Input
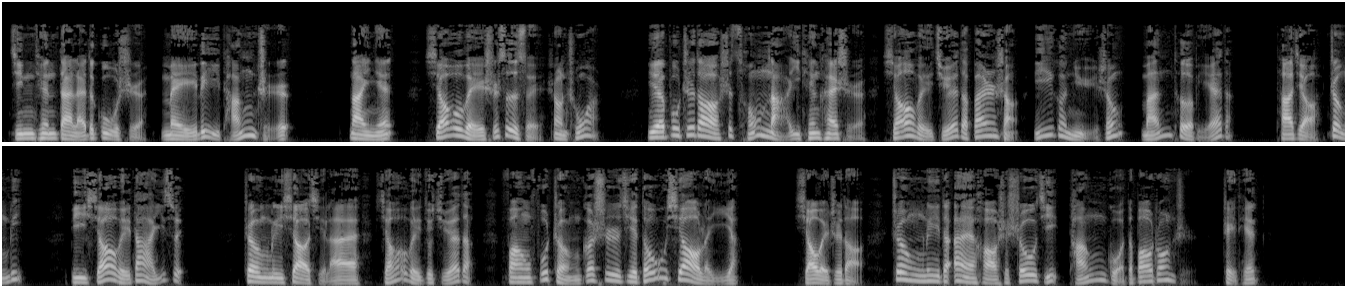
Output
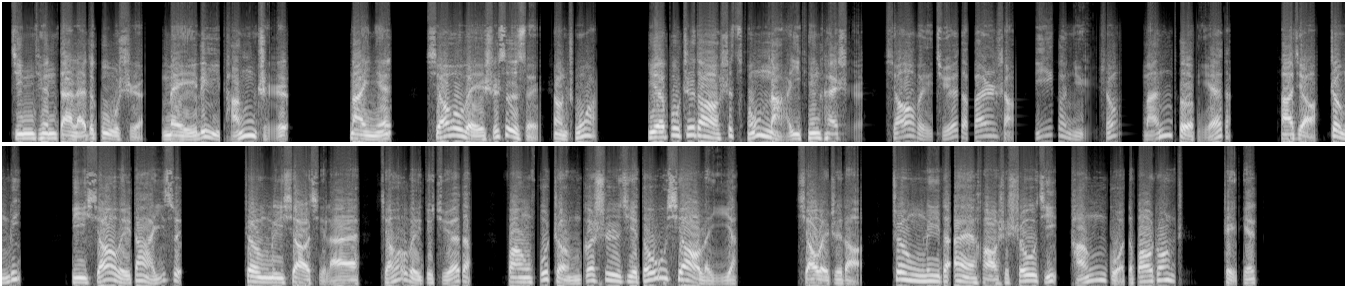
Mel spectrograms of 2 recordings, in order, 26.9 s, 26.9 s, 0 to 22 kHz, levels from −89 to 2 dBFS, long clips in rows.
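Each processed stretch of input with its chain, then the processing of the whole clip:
8.26–11.58 low shelf 460 Hz -7.5 dB + resonator 250 Hz, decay 0.43 s, mix 40%
whole clip: HPF 67 Hz 12 dB/oct; sample leveller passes 5

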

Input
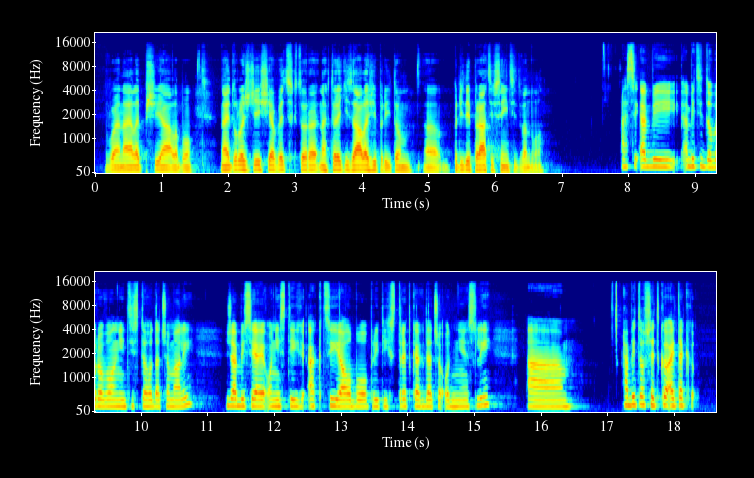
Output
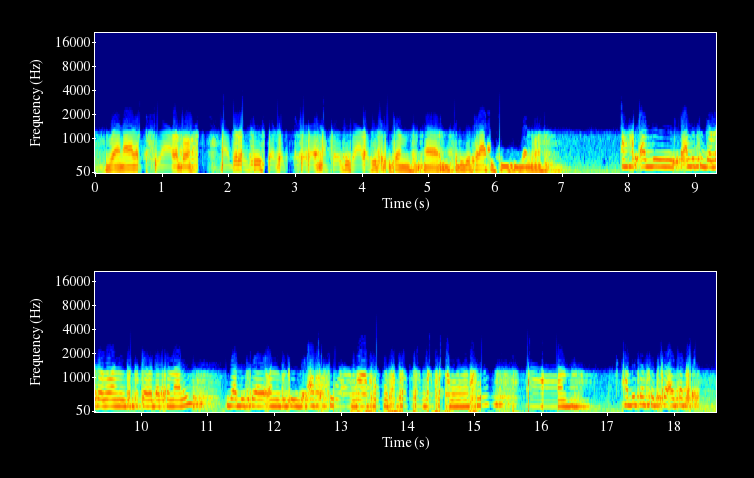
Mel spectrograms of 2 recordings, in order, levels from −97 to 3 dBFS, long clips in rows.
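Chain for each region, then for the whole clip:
0.64–4.41 tilt +4 dB/oct + compressor 10:1, threshold -27 dBFS + flipped gate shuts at -20 dBFS, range -35 dB
5.83–6.48 spectral contrast raised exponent 3.1 + bell 250 Hz +5.5 dB 2.1 oct
8.68–10.17 transient shaper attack -9 dB, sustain 0 dB + HPF 300 Hz 6 dB/oct
12.89–16.26 minimum comb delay 4.5 ms + LPF 3400 Hz + flipped gate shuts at -20 dBFS, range -41 dB
whole clip: Chebyshev low-pass 1100 Hz, order 8; fast leveller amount 100%; gain -2.5 dB

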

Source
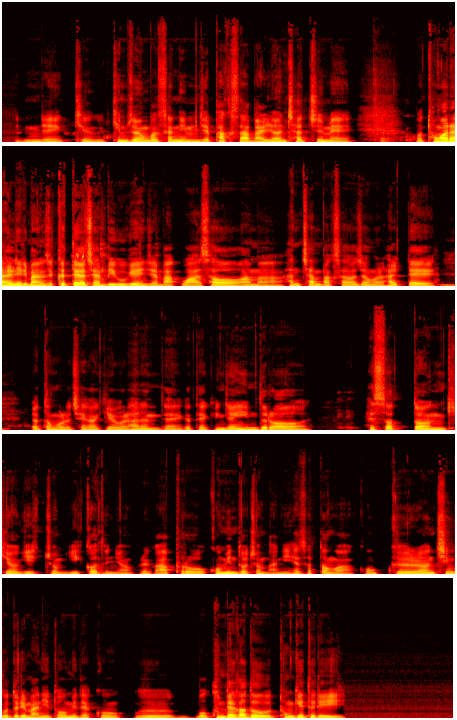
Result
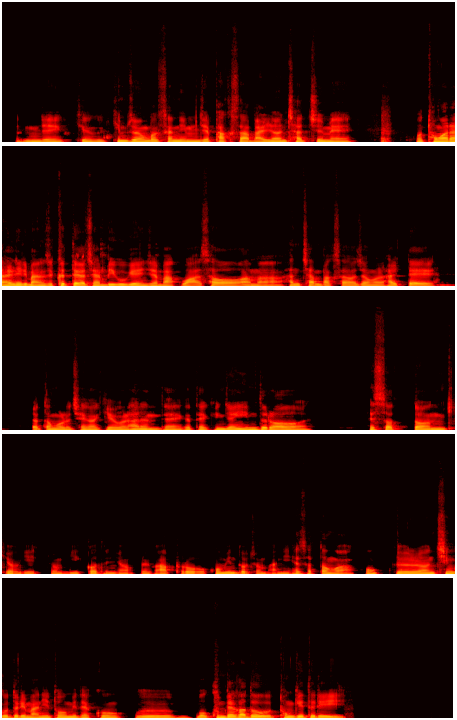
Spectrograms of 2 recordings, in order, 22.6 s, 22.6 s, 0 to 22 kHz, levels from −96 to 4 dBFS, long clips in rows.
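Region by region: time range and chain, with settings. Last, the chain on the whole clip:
6.33–9.52 HPF 320 Hz 6 dB/oct + tilt shelf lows +3.5 dB, about 810 Hz
13.55–16.53 resonant high shelf 2000 Hz -10.5 dB, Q 1.5 + level quantiser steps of 10 dB
whole clip: LPF 1500 Hz 6 dB/oct; gate -48 dBFS, range -24 dB; compressor 2.5:1, threshold -31 dBFS; gain -3.5 dB

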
